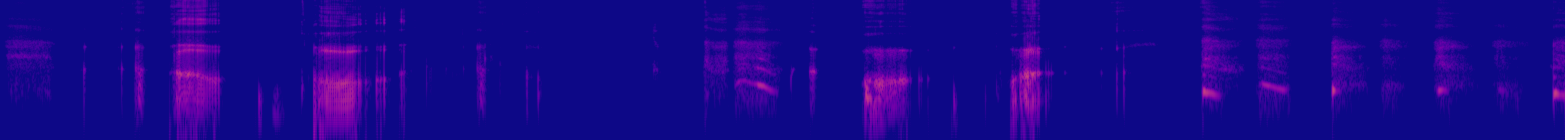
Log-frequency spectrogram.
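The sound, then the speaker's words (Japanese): A woman lets out a series of loud burps, some long and croaky, others short, spaced irregularly with breathy exhales and sighs between them and no talking. “ほら、お姉ちゃんのゲップだよ。”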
